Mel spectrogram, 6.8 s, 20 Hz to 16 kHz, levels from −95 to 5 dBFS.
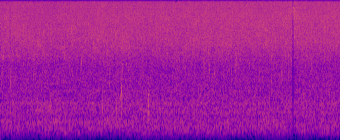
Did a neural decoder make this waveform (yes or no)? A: yes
